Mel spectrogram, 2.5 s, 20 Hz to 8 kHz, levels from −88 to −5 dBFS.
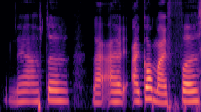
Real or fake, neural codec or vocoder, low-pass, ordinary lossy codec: real; none; none; none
